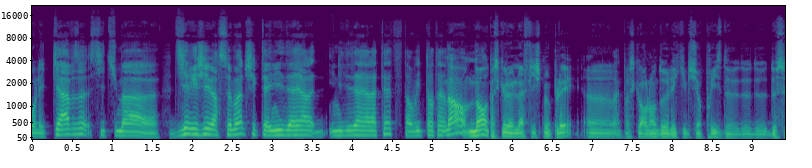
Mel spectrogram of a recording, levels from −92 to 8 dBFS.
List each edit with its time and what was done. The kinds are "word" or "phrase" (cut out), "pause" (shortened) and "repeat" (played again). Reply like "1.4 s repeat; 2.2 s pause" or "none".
1.7 s word; 5.7 s word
